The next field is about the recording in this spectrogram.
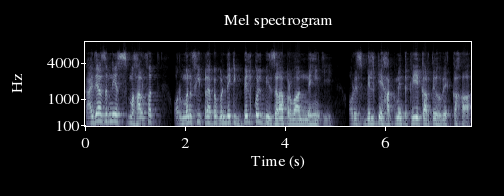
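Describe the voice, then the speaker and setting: A man with a Pakistani accent reading a formal, measured scripted educational narration as a history narrator. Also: on the high side, fairly even intonation, dull audio.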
